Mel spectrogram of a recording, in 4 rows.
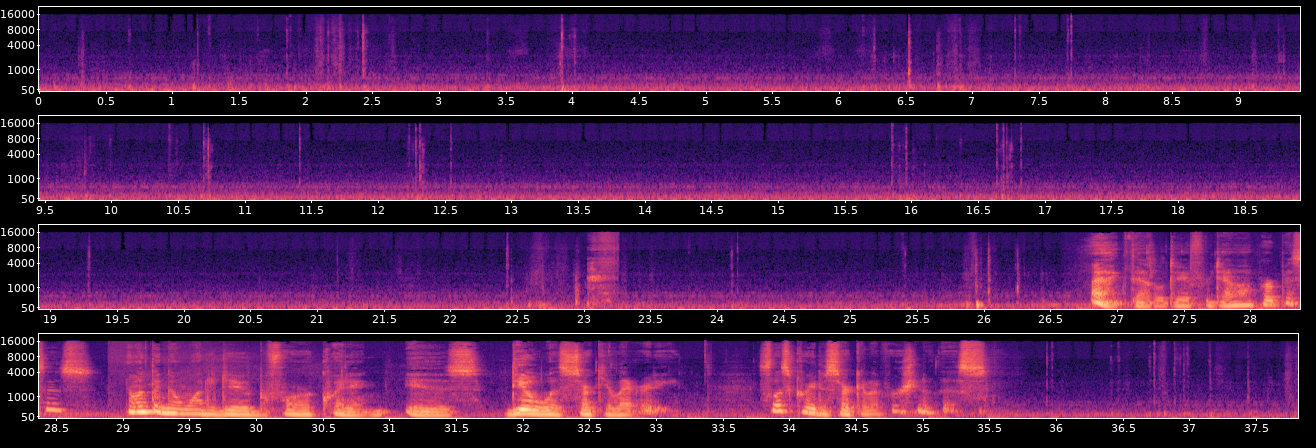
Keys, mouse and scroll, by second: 0.7 click, 1.8 click, 3.4-6.2 drag, 6.3-6.7 scroll down 4, 6.5 middle drag, 7.3 click, 9.3-9.9 scroll up 1, 9.9 click, 9.9 scroll up 1, 10.7 ctrl+z, 11.4 click, 12.3 ctrl+z, 12.5-15.8 drag, 15.9 ctrl+z, 16.4 click, 16.7 ctrl+z, 16.8-22.4 drag, 23.2 ctrl+z, 24.1-25.4 shift+drag, 26.0 middle drag, 26.2-27.3 scroll down 3, 26.4-27.3 scroll up 1, 27.3-28.4 scroll up 1, 35.9-36.4 drag, 36.9 KP_7, 37.5-37.8 scroll down 3.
